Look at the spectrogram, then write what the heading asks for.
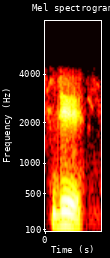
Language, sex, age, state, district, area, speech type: Urdu, male, 45-60, Bihar, Araria, rural, conversation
